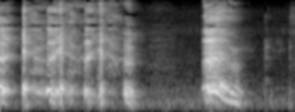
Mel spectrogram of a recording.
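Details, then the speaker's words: About five wet, loose coughs then one more: productive cough in a hospitalized cystic fibrosis patient on IVs, after Acapella airway clearance; cough looser than the past week, when lungs felt very tight. "My cough is a lot looser, which is good because my lungs have been very tight the past week."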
